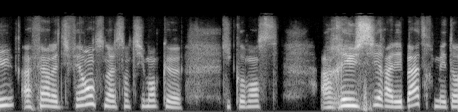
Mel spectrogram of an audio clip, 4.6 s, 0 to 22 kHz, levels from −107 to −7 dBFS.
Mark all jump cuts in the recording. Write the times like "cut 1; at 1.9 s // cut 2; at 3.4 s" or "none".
cut 1; at 2.2 s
